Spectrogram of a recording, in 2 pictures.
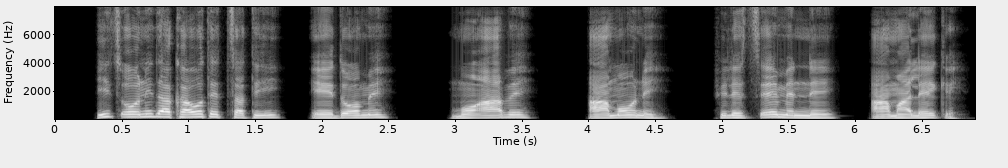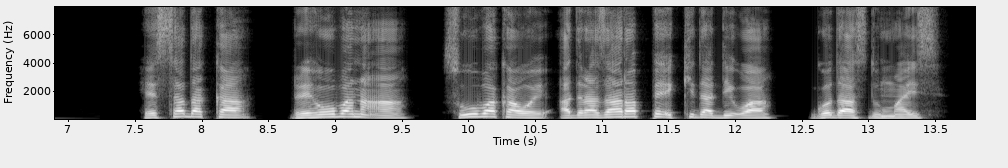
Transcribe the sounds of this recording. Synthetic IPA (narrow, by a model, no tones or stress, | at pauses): ʔɪt͡sʼo̞ːnɪd̪ɐkɐwɔt̪ɛt͡sːɐt̪ɪ | ʔeːd̪o̞ːmɛ | moaːbɛ | ʔaːmo̞ːnɛ | fɪlɛst͡sʼːe̞ːmɛnːɛ | ʔaːmaːleːkʼɛ̰ | hɛsːɐd̪ɐkːɐ | ɾɛho̞ːbɐnɐʔaː | suːbɐkɐwɔjʔɐd̪ɪɾɐzaːɾɐpːɛɛkːɪd̪ɐd̪ɪʔʊaː | ɡɔd̪aːsd̪ʊmːɐjɪs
